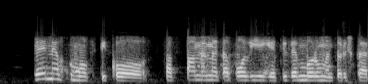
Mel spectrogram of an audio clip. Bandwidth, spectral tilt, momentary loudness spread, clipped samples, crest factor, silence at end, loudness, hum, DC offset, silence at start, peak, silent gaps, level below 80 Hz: 7 kHz; -6.5 dB/octave; 5 LU; under 0.1%; 14 dB; 0 s; -14 LUFS; none; under 0.1%; 0.35 s; -2 dBFS; none; -60 dBFS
